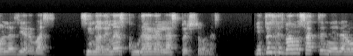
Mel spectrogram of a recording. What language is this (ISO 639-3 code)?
spa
